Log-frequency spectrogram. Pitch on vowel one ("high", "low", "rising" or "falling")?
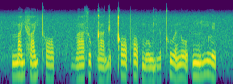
rising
